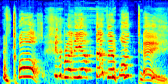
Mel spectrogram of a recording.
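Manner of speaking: exasperated outburst. Real, not acted. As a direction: throw it back in disbelief. Exasperated answer about wanting vape.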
